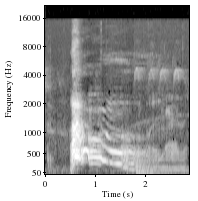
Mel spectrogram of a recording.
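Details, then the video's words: Alaskan Malamute giving a siren-like sing-song howl that echoes through the neighbourhood; a loud, rich note starts abruptly, then glides steadily downward and trails off into a lower, wavering drone. "Alaskan Malamute, Marrok, siren sing song"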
